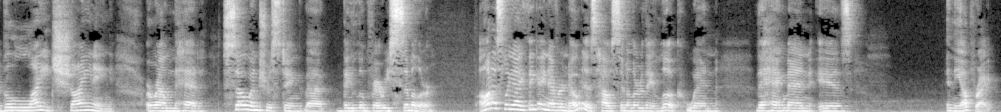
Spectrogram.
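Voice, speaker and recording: A woman with a raspy voice giving a gentle, soothing tarot reading. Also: medium pitch, echoey room. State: raspy voice today. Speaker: tarot reader.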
